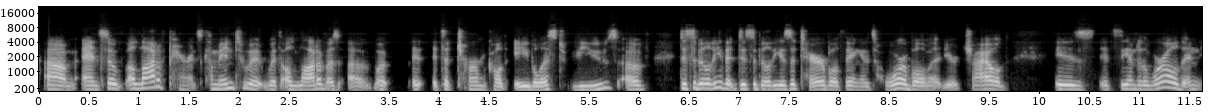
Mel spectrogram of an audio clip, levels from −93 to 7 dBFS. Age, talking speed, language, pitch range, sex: 20-39, 230 wpm, English, 175-215 Hz, female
